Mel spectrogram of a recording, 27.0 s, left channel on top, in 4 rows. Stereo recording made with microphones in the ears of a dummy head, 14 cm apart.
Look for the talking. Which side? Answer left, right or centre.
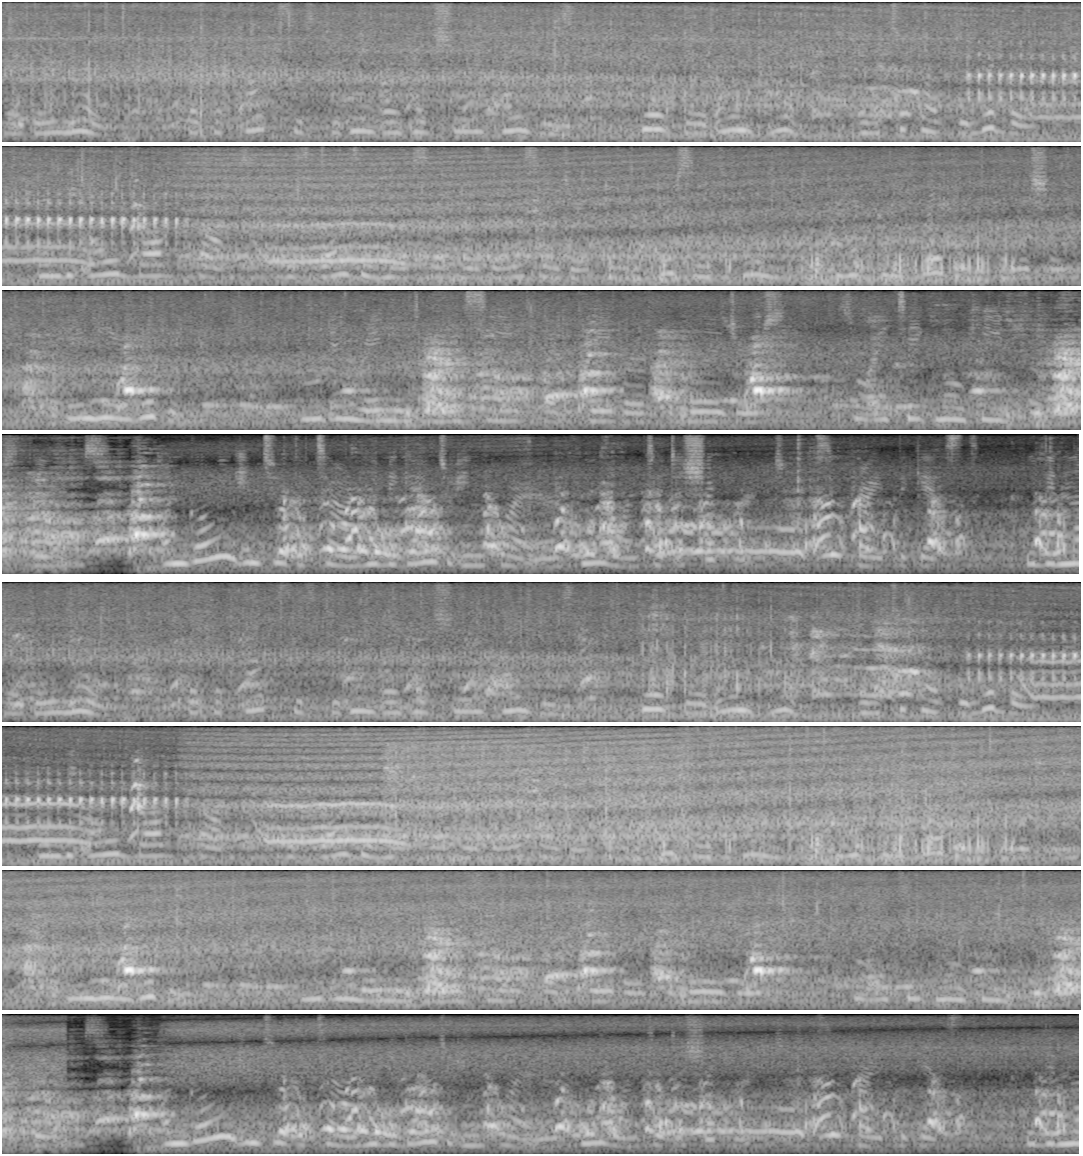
left.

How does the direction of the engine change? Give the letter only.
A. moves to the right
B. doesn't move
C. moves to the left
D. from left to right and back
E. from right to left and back
A.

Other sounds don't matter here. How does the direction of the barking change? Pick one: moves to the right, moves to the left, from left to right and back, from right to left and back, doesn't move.
moves to the left.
